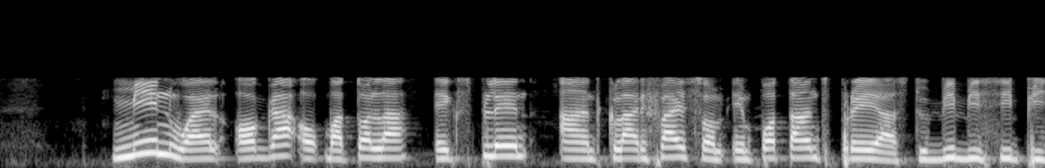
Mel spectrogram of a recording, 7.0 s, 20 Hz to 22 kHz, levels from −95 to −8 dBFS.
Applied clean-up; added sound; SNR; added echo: none; none; none; none.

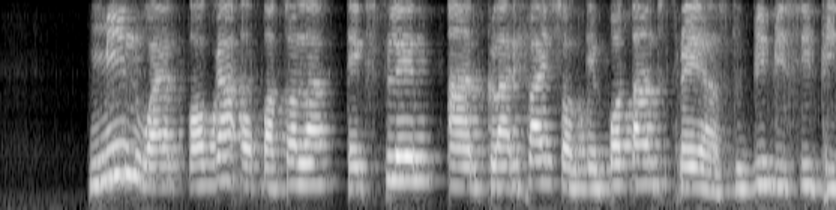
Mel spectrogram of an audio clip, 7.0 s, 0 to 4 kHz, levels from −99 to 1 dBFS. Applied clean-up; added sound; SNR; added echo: neural mask model DeepFilterNet 3.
